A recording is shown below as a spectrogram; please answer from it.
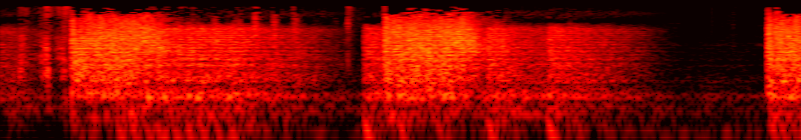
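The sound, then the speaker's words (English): Heavy gunfire laid down as covering fire in a gully near a border: a loud, dense, continuous roar of shots lasting several seconds, easing and fading slightly, then a sharp new burst at the end. “Now, give me some covering fire.”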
